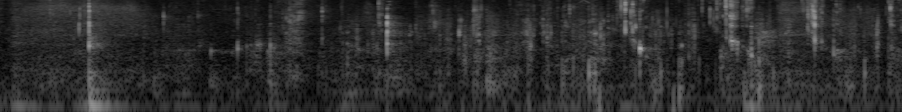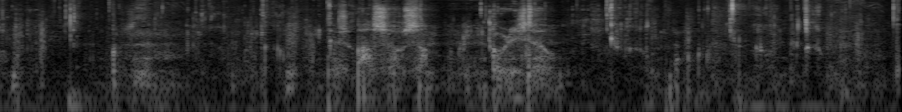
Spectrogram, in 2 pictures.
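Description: A man tears apart roast chicken with his fingers, close to a microphone.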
